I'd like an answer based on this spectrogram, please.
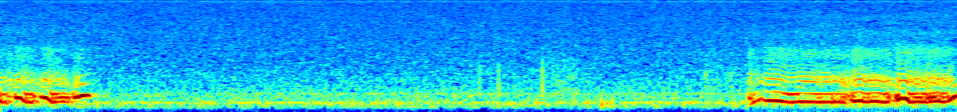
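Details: Sleeping cat snoring: two short nasal, harmonic rasps, one at the start and one at the end, with quiet room tone between.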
